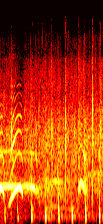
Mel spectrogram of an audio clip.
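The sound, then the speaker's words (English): An audience applauds Neil Brennan in steady, rhythmic claps, with high whistles and cheers sliding over the top early on before the clapping carries on alone. “Will you clap for Neil Brennan, who's going to stay?”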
